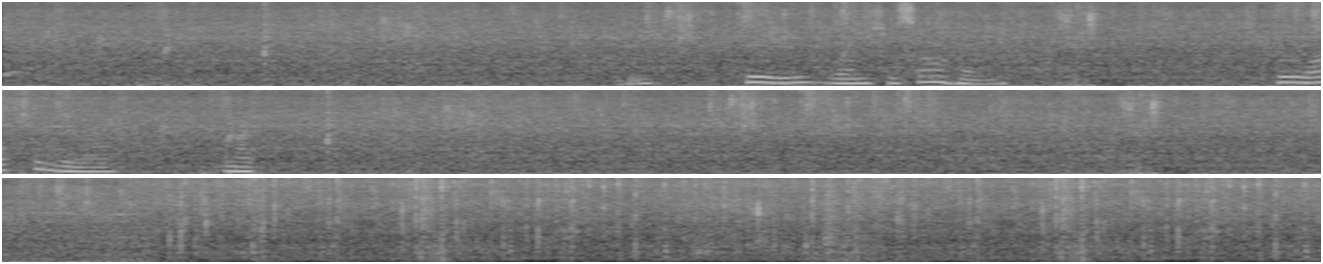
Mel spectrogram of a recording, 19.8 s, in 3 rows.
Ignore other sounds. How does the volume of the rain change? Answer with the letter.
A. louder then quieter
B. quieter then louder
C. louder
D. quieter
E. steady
E.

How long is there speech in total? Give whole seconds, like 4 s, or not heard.
4 s.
